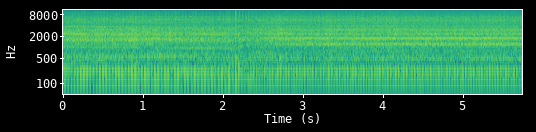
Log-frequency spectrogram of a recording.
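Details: Low-hours 11hp Generac generator engine, generator head burnt out, after freeing stuck carburetor idle control: steady, even single-cylinder beat at constant speed, no misses or knocks, no load; running smoothly.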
